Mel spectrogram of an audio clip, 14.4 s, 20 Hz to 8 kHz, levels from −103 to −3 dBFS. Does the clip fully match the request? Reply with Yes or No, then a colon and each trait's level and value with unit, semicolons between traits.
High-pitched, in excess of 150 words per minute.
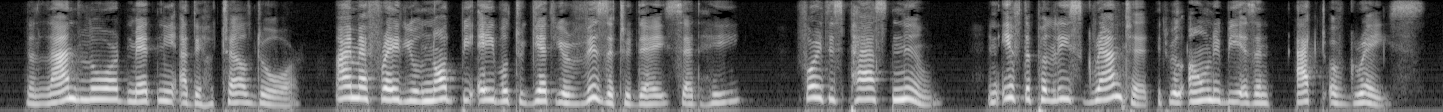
Yes: high, 220 Hz; average, 190 wpm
